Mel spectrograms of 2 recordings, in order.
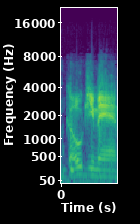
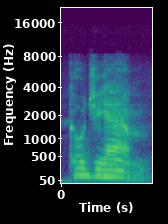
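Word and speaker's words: Gonjiam: Jesus Christ, I can't even watch all the American ones, and you start slapping in Goji Man at me. Gojiam, say it right.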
